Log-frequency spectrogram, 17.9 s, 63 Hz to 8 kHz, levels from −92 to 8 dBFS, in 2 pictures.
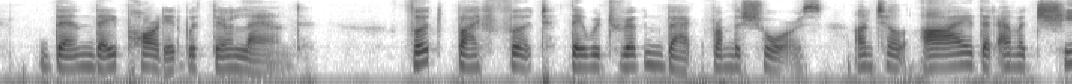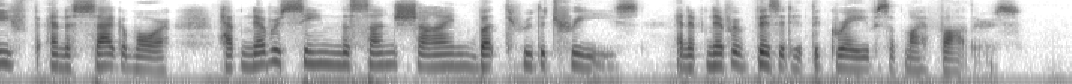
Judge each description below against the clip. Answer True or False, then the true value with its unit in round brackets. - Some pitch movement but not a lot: False (2.2 semitones)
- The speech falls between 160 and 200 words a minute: False (150 wpm)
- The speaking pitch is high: False (175 Hz)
